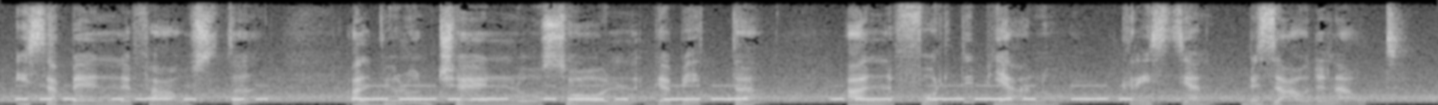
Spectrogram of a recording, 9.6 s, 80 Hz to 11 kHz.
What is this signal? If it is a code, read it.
Morse code, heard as a keyed tone, machine-sent, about 15 wpm, 700 Hz, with radio static, a narrow filter and speech in Italian. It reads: SRI QRM AGN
